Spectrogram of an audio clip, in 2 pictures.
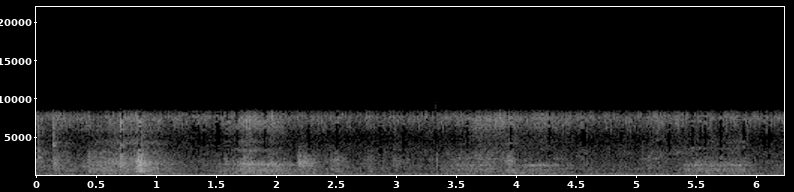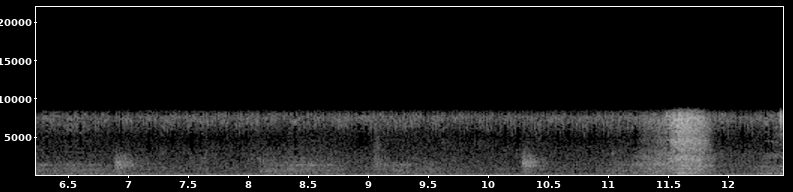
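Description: Faint, occasional knocks and rustles of a plastic PC case fan and case parts being handled, over a steady low hum.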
